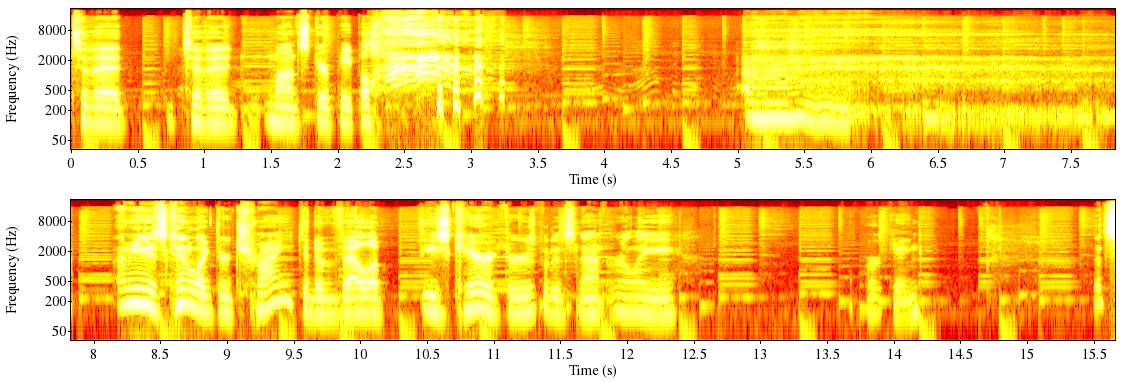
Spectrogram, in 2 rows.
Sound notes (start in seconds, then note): 2.3 wheezing laughter; 5.0 groans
